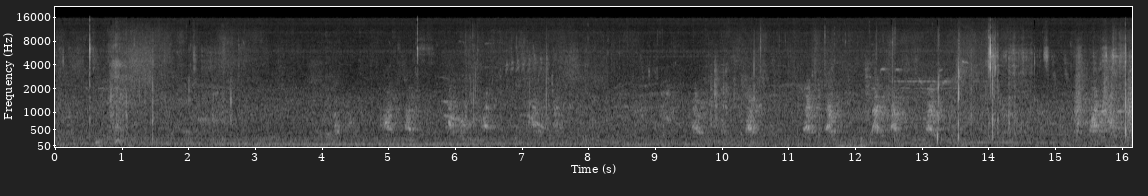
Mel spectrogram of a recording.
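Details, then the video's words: A family of cats, trying to mate with one another and then eating, gives scattered short harmonic meows across the clip, with faint rustling and clicks in between. "Cat family tries to mate with one another and start eating afterward"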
